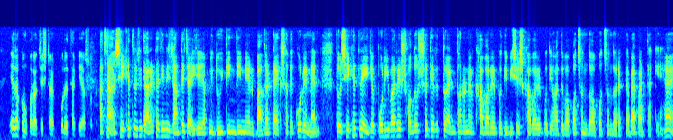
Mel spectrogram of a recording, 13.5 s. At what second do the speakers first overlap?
none

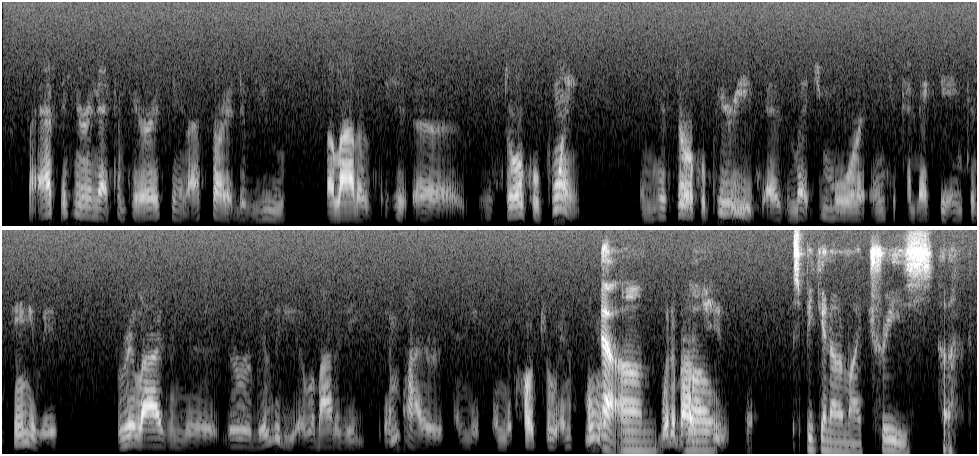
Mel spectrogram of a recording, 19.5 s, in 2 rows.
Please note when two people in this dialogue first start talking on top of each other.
15.7 s

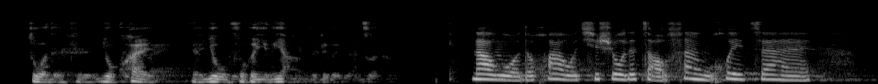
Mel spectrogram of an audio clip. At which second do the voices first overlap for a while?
none

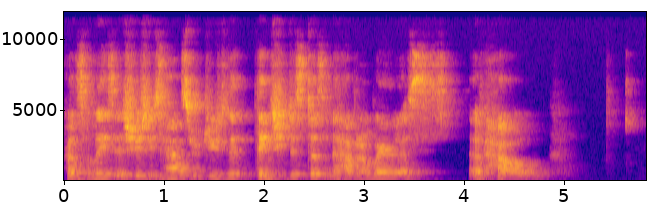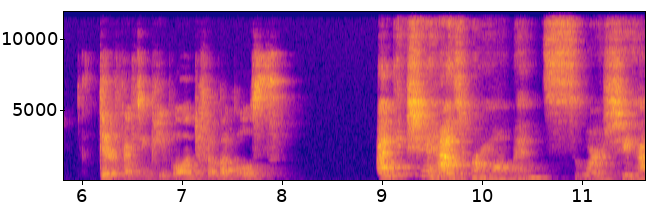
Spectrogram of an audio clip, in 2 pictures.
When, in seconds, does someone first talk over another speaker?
none

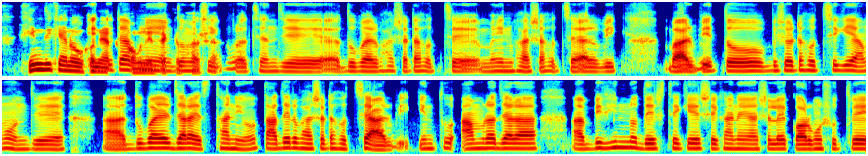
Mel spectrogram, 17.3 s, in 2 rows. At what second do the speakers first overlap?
0.9 s

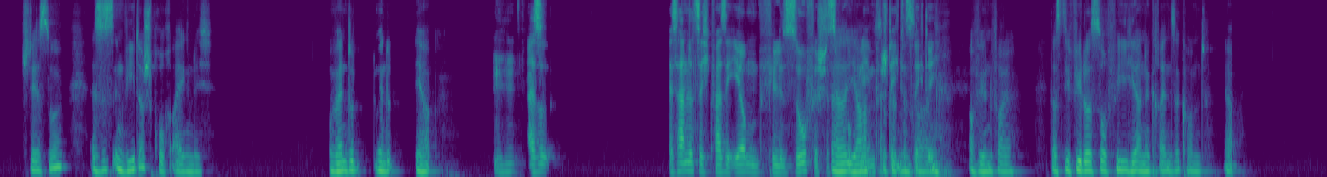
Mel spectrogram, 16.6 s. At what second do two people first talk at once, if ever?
10.4 s

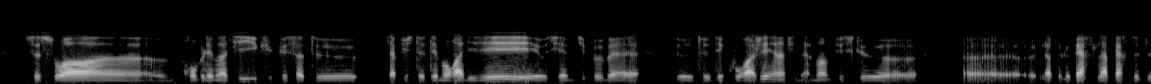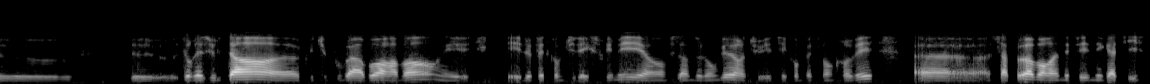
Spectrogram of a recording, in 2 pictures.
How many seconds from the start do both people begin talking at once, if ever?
none

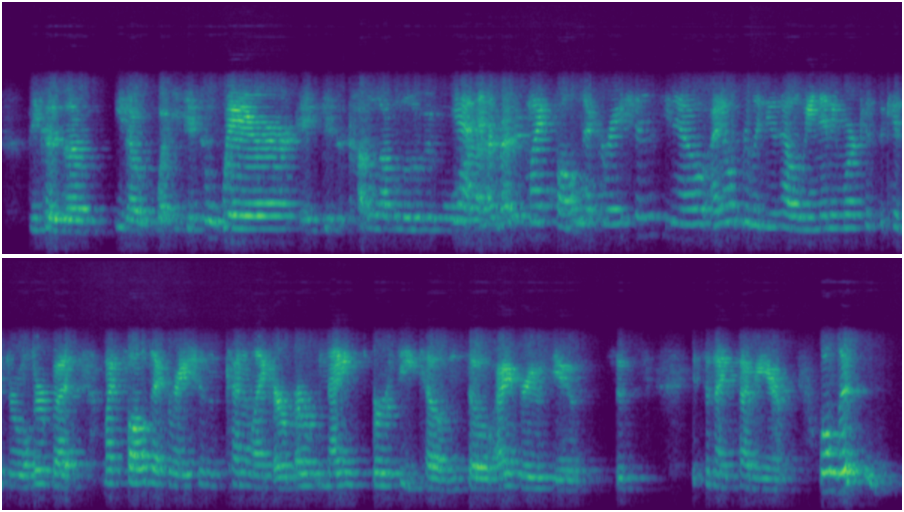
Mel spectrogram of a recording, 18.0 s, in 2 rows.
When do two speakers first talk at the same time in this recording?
4.5 s

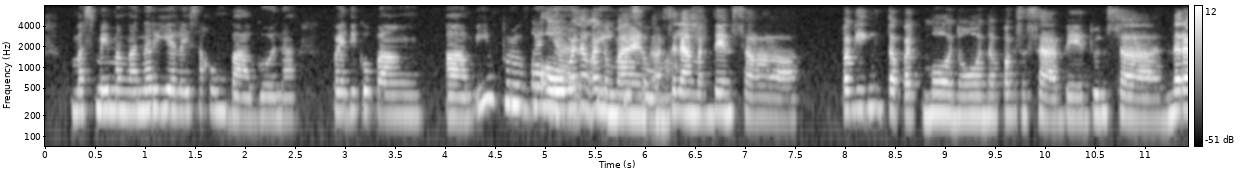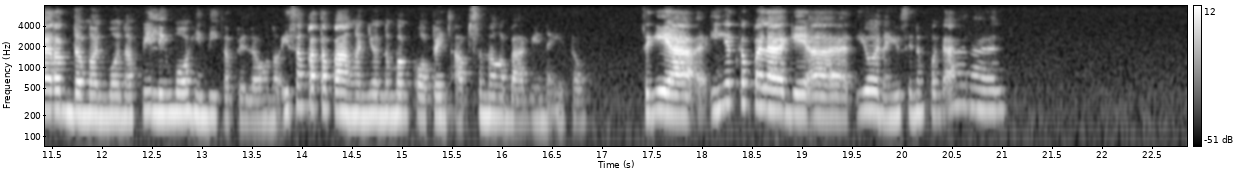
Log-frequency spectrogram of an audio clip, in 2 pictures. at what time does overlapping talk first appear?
4.9 s

